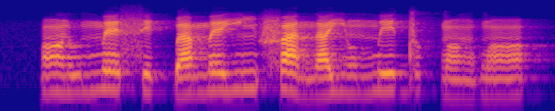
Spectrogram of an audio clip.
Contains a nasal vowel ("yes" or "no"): yes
